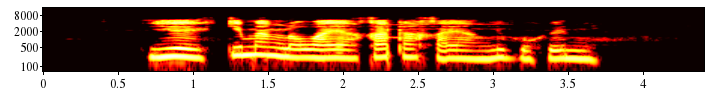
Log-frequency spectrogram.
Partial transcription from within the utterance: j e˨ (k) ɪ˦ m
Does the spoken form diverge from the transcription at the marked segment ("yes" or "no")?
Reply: no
